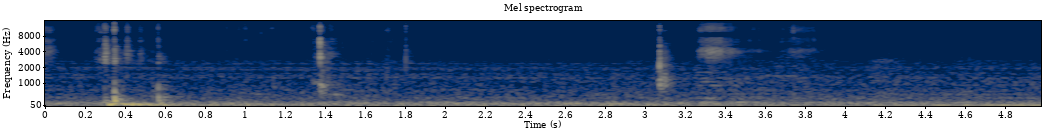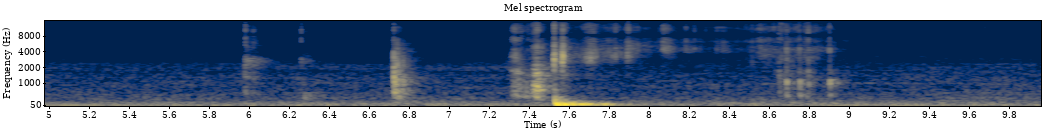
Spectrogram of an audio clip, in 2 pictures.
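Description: Plastic toys knock and clatter as a hand handles them.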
